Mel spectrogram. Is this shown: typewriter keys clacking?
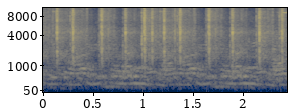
yes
